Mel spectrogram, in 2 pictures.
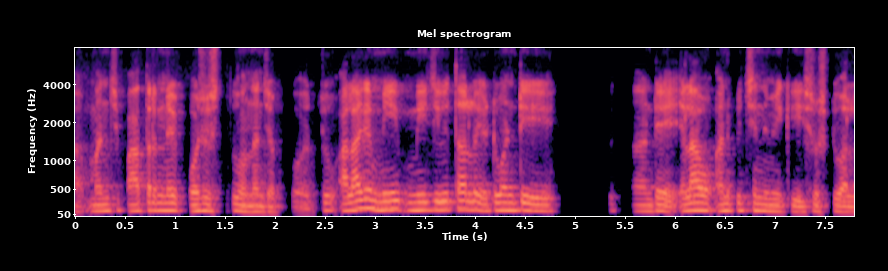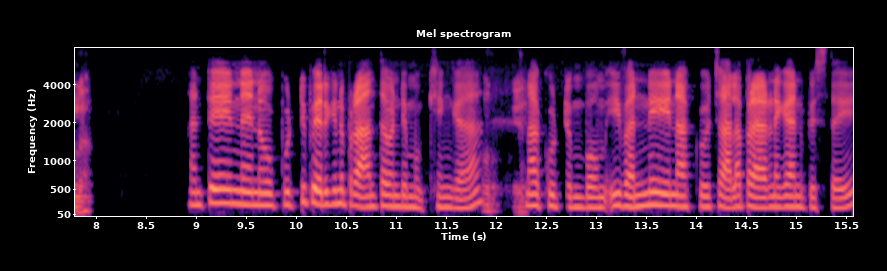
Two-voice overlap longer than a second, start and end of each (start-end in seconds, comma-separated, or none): none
